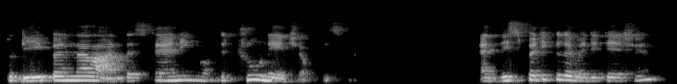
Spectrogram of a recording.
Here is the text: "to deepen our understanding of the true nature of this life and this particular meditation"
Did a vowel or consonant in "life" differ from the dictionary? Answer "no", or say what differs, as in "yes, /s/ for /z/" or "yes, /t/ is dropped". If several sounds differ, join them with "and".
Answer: yes, /f/ is dropped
